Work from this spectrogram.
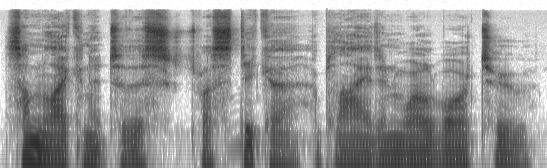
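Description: A man narrating a scripted guided meditation, giving gentle instructions in a calm, deliberate manner. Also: low voice.

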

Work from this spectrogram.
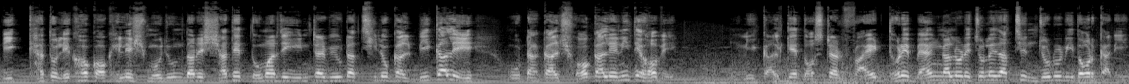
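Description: Man voicing demanding male boss, stern, authoritative, fairly high voice, music behind, cartoon drama. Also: brisk, close to an everyday voice. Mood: businesslike. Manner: scolding, authoritative. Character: stern, pushy male newspaper boss on the phone.

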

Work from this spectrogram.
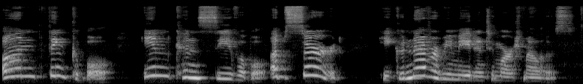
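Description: A woman voicing an excitable, breezy male chocolate factory owner in a storybook, emphatic and dismissive of worries. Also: mid-range voice, measured pace, gravelly. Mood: emphatic, amused.

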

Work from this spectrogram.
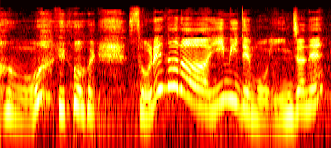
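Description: A woman's voice: sits high, huge pitch swings, normal speed, a bit bright, exaggerated voice. A woman playing a brash, teasing tomboyish young woman in a light radio drama, blunt and giggly. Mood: playful, breezy. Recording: music behind the voice.

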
